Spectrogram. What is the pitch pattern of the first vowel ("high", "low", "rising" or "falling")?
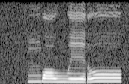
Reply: low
